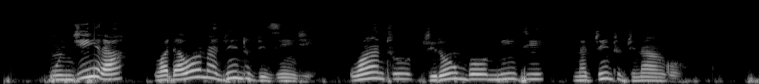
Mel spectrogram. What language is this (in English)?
Nyungwe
